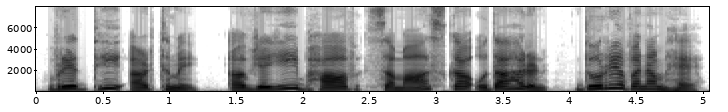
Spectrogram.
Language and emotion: Hindi, neutral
